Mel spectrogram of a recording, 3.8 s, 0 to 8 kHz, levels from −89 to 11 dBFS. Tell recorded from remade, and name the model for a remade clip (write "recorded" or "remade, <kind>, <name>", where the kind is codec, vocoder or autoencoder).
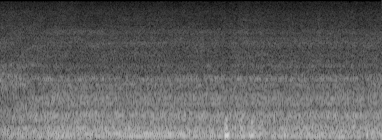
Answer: remade, autoencoder, DAC-VAE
